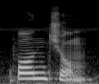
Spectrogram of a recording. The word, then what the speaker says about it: পঞ্চম: এটার উচ্চারণ কেমন হয় দেখো পঞ্চম ন এর উচ্চারণ হচ্ছে আবার লাঞ্ছিত বা রঞ্জন অথবা ঝঞ্ঝা এই প্রতিটা শব্দেই দেখবে ইয় আছে কিন্তু অথচ আমরা উচ্চারণ করছি ন কাজেই যখন আমরা উচ্চারণ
